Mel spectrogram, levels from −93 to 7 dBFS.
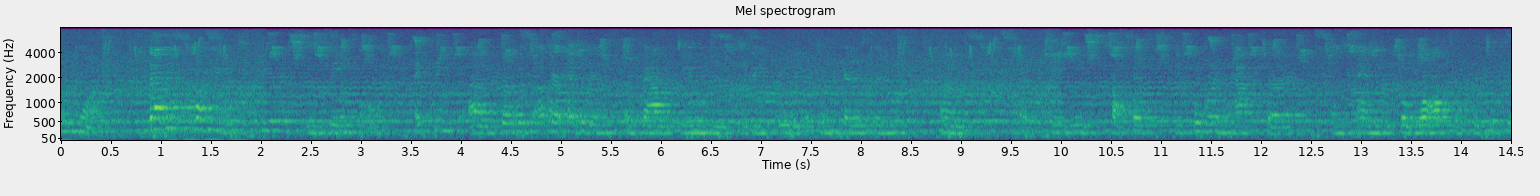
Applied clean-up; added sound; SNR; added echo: none; Insect; 5 dB; reverberation time 0.9 s.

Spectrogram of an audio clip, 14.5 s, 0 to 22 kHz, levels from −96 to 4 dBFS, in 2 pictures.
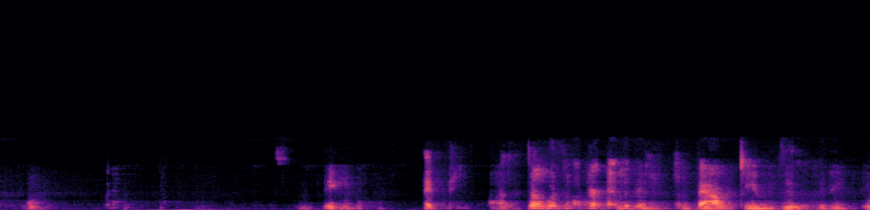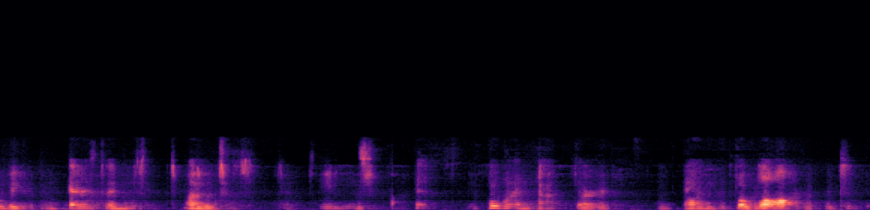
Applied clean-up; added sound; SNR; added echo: neural mask model DeepFilterNet 3.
